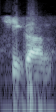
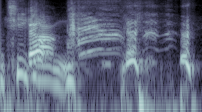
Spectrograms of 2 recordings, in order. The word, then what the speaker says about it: Qigong: It's pronounced Qigong. Oh, Qigong. Good. Okay. It's spelled differently depending on how you Romanize the Chinese, but it's always pronounced Qigong.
